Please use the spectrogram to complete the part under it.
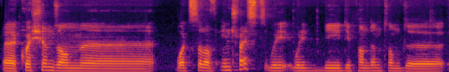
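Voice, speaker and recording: French-accented man with a dark, gravelly voice. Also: medium pitch, fairly even intonation. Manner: halting, with many restarts and "uh". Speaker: host of an investor community webinar. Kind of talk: hosting a webinar Q&A. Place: hotel room.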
